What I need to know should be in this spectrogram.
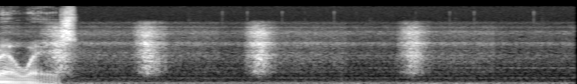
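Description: A steam locomotive puffs slowly, with hissing bursts of steam.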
